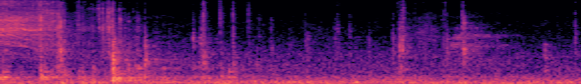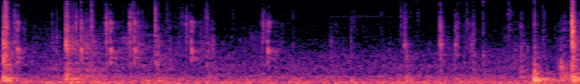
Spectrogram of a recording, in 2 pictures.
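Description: Scattered clicks and knocks of plastic LEGO robot parts and attachments being handled and set down on the game table, over a steady low hum.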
